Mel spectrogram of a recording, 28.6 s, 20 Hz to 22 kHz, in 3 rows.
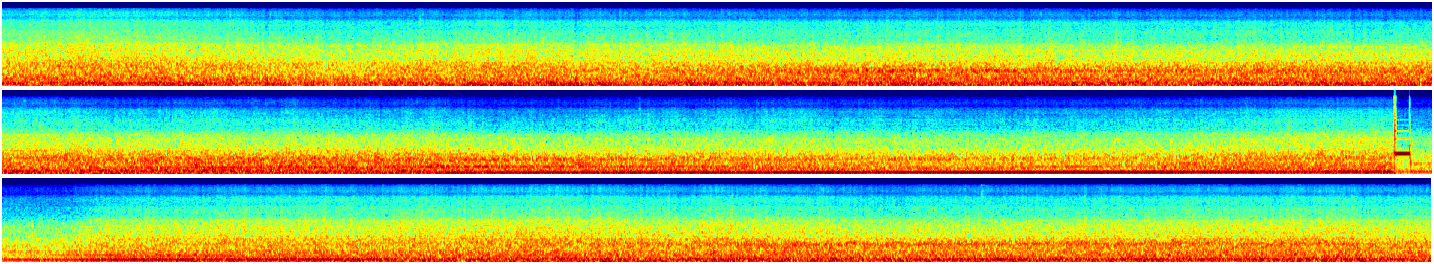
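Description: In-cabin sound of a 1993 Porsche 968's 3.0-litre four-cylinder engine at racing speed, with heavy wind and road noise. The engine note climbs steadily as the car accelerates out of a slow corner. A sharp click with a brief drop in sound comes about two-thirds of the way through.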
